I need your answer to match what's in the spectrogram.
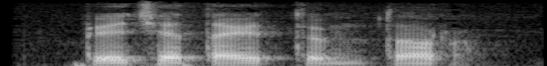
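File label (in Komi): "печатайтӧмтор", Komi, male; audio dict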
